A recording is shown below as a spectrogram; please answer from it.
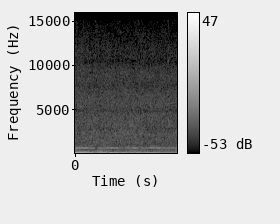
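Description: Steady low hum with a faint held higher tone over an even hiss, an ambient drone without speech.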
